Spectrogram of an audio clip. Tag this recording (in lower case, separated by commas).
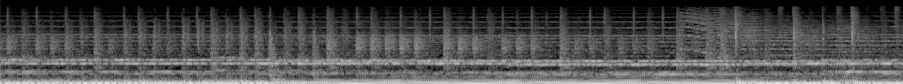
music, electronic music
